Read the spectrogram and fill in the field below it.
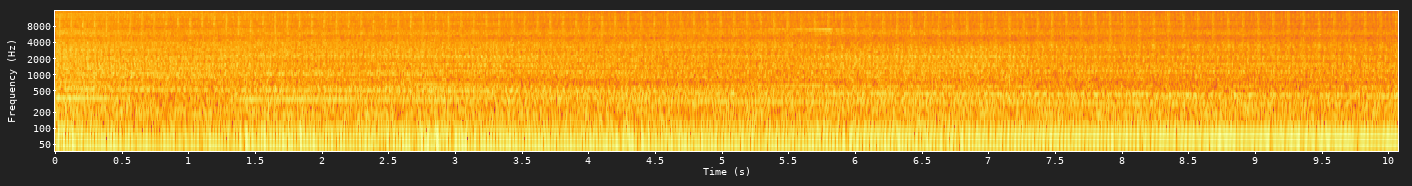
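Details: Kia Soul 2 1.6 engine at cold idle: a fast, light ticking knock, about three or four a second, over a hissy steady run; cold knock, source undetermined.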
